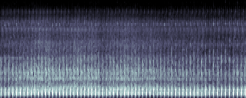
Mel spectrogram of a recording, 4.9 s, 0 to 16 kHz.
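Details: Old single-cylinder Briggs & Stratton on bench with new Champion J8C plug, cold: slow even thump about three and a half beats a second, no misses or knocks; normal running.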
